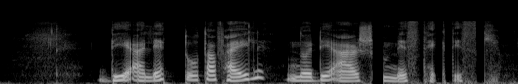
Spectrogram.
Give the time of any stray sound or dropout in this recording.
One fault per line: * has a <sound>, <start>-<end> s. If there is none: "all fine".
* has a dropout, 3.7-3.8 s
